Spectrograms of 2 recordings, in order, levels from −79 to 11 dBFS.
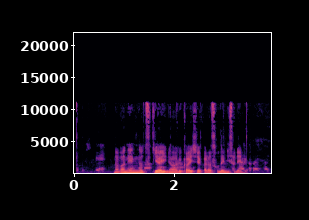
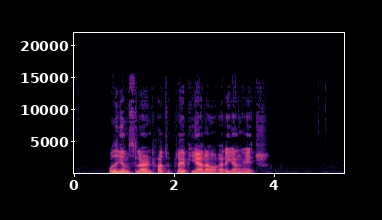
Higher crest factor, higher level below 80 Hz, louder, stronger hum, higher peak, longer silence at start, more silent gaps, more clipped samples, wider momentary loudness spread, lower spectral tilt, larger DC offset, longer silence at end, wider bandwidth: about the same, 20 dB vs 20 dB; first, -48 dBFS vs -54 dBFS; about the same, -22 LUFS vs -20 LUFS; neither; about the same, -4 dBFS vs -2 dBFS; second, 0.05 s vs 0.7 s; neither; neither; first, 21 LU vs 9 LU; about the same, -5.5 dB/octave vs -5.5 dB/octave; neither; second, 0.05 s vs 1.6 s; second, 11.5 kHz vs 16 kHz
